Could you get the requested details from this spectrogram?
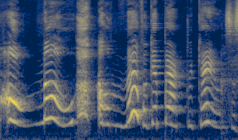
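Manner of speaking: very high voice with a long, drawn-out oh. Retelling the wizard leaving in the balloon, speaking as Dorothy: Dorothy voice. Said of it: "been doing this voice the entire episode".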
